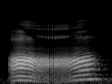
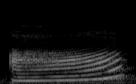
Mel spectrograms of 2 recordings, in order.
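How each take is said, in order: First: The pitch dips down, then bounces slightly up. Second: The pitch rises clearly from low to high. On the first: "내려가는 느낌만 좀 강하게 주신다고" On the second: "아래에서 위로 올라가는 게 확실한 음이에요"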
